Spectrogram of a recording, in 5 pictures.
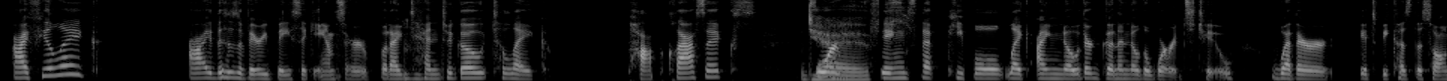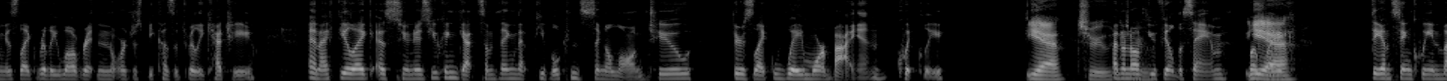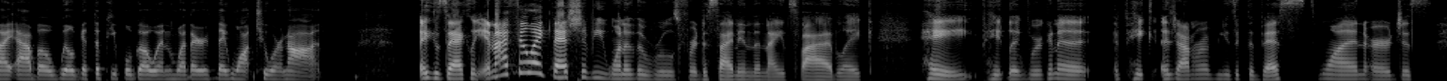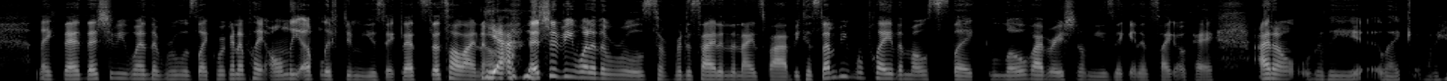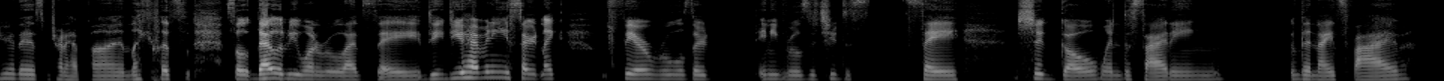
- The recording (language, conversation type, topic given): English, unstructured, How do you handle indecision when a group has very different ideas about the vibe for a night out?
- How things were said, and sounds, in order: tapping; laughing while speaking: "Yeah"; other background noise; laughing while speaking: "like, let's"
